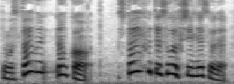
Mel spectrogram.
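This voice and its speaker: A woman's voice: high-pitched, very animated, racing, mellow. A young woman with a Kansai accent, hosting a casual live stream, chatting in a rambling way, reading viewer comments aloud and correcting herself as she talks. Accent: Kansai Japanese. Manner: chatty, rambling, many fillers and self-corrections.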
